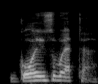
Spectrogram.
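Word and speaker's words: Goizueta: Am I saying it right? Goeta Goyeta. That's correct.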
